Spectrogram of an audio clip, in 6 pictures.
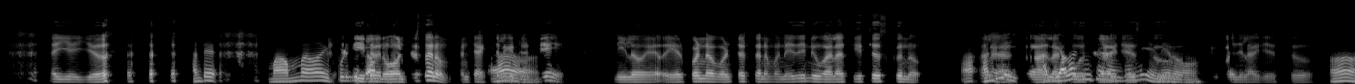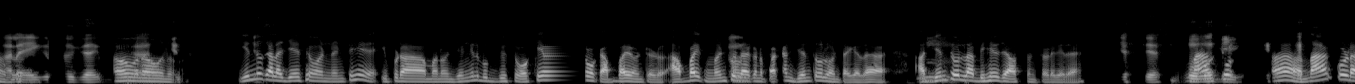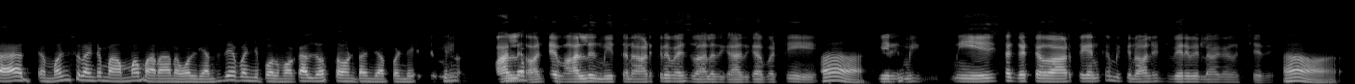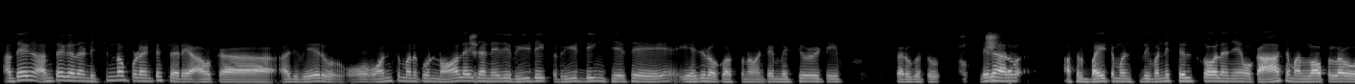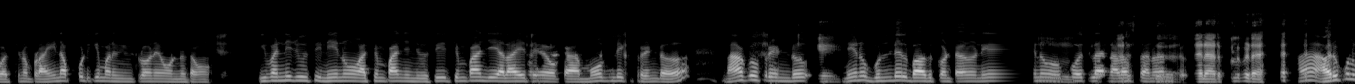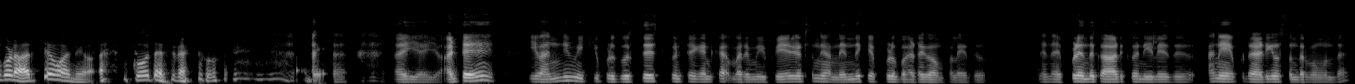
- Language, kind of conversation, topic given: Telugu, podcast, మొదటి పరిచయంలో శరీరభాషకు మీరు ఎంత ప్రాధాన్యం ఇస్తారు?
- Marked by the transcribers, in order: laugh; in English: "యాక్చువల్‌గా"; other background noise; unintelligible speech; in English: "ఎస్"; distorted speech; in English: "బిహేవ్"; in English: "ఎస్. ఎస్"; chuckle; in English: "ఏజ్‌కి"; in English: "నాలెడ్జ్"; in English: "వన్స్"; in English: "నాలెడ్జ్"; in English: "ఎస్"; in English: "రీడింగ్ రీడింగ్"; in English: "మెచ్యూరిటీ"; unintelligible speech; in English: "ఎస్"; chuckle; in English: "ఫ్రెండ్"; laugh; laughing while speaking: "కోతరిసినట్టు అంటే"; laugh; in English: "పేరెంట్స్"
